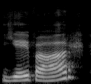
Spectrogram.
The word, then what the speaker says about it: llevar: do we pronounce it Double L is a ya and the V is like a b as in boy sound so it's a regular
